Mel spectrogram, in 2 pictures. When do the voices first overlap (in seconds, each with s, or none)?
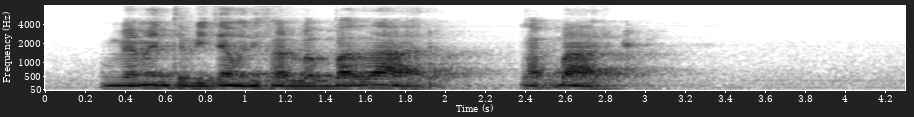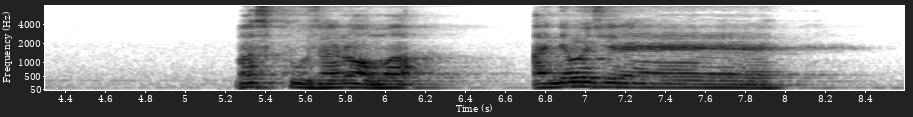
none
